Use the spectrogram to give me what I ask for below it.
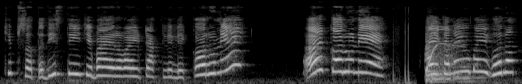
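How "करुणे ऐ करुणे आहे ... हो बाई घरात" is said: calling out. Acted. Calling neighbour again from outside.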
